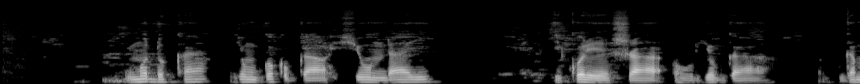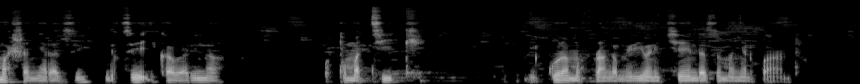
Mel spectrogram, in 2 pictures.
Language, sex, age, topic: Kinyarwanda, male, 18-24, finance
